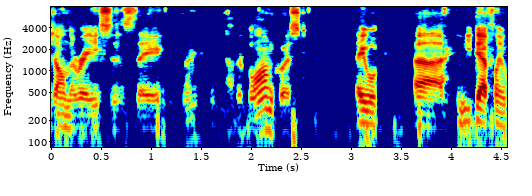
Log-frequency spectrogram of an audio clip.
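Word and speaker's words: Blomqvist: made a good point you can say it it's Tom Blom so it's Tom Blomquist not Bloomquist even some of the announcers on the Races they another Blomquist they will uh you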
